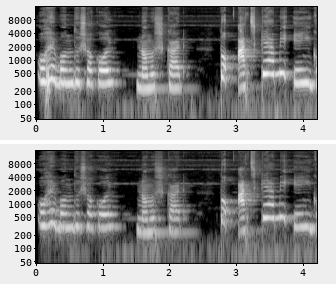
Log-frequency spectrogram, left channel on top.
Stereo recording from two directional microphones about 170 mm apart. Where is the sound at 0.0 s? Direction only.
35° left (ahead or behind).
